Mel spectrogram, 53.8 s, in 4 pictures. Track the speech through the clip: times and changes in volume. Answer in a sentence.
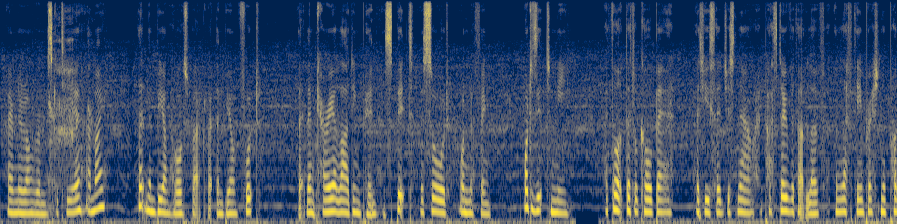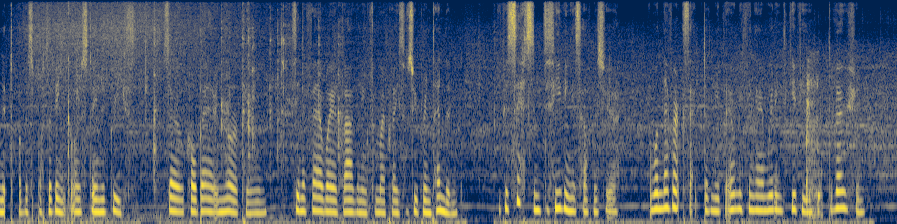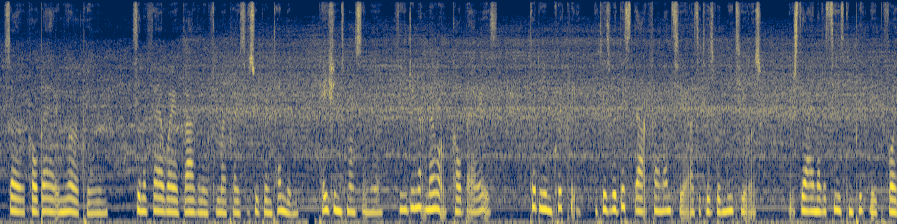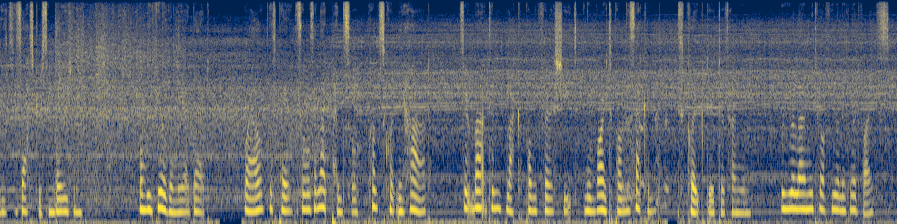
The speech can be heard from 0.0 to 53.7 s, at a steady volume.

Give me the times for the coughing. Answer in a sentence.
The coughing can be heard from 0.5 to 1.4 s, from 24.9 to 25.8 s and from 49.6 to 50.5 s.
